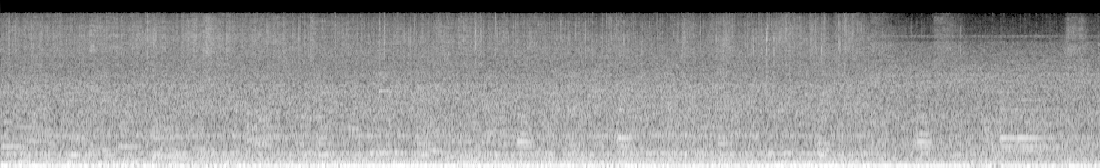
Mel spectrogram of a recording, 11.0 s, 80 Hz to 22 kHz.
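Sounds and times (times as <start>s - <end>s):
faint crackles: 0.0s - 8.7s
fish sizzling on a grill: 0.0s - 9.6s
steady low hum: 0.0s - 11.0s.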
